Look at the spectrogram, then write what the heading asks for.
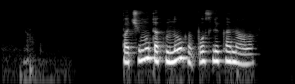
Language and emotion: Russian, neutral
